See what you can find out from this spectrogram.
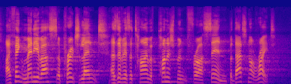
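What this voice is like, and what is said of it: Speaker's own regional accent. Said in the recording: “Kevin's content with my accent.”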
